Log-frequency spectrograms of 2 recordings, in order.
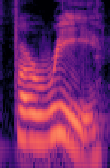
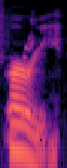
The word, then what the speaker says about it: Faree: It's Faree. Faree. It's pronounced like referee, except just Faree.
